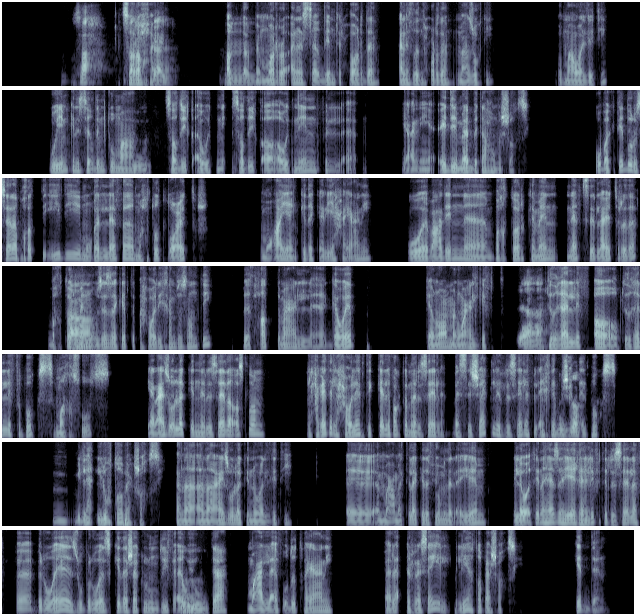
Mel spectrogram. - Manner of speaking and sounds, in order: in English: "الgift"; in English: "box"; in English: "البوكس"
- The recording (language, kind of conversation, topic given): Arabic, podcast, إيه حدود الخصوصية اللي لازم نحطّها في الرسايل؟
